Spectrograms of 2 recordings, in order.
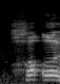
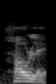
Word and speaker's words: haole: Yeah, it's not haole, okay? It's haole. Yeah, it's one word, one consonant, one it's spelled different. One syllable. Excuse me, not consonant, syllable.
